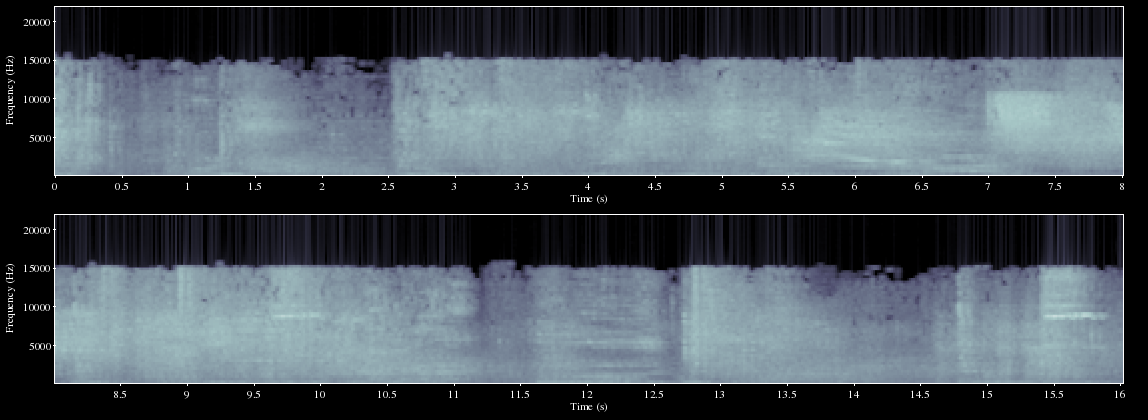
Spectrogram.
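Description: Monsters growl and groan.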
